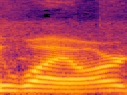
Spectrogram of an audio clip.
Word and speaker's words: Ire: watch uh coach rage so the eyr division man higher division higher division so iron eyr yeah engage yeah yeah pronounce like higher don't use anger right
